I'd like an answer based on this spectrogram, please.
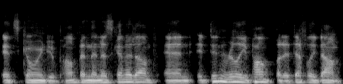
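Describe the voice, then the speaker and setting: The man's voice sits at a very deep, low pitch. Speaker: crypto show co-host. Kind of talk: live stream chat. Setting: live video stream studio. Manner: halting, filler-heavy.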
